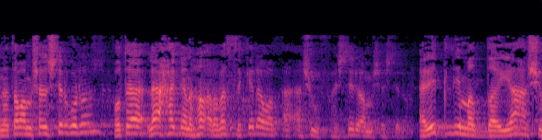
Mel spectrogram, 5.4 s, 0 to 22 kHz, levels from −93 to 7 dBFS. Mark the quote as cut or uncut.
cut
